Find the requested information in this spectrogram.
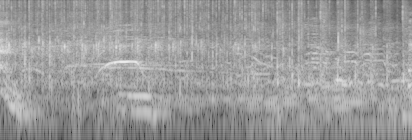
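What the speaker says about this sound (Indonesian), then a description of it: "Tepuk tangan buat Davian." An audience applauds a sixth-grade student at a school program, broad clapping and crowd noise with some voices mixed in, sustained and moderately loud throughout.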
